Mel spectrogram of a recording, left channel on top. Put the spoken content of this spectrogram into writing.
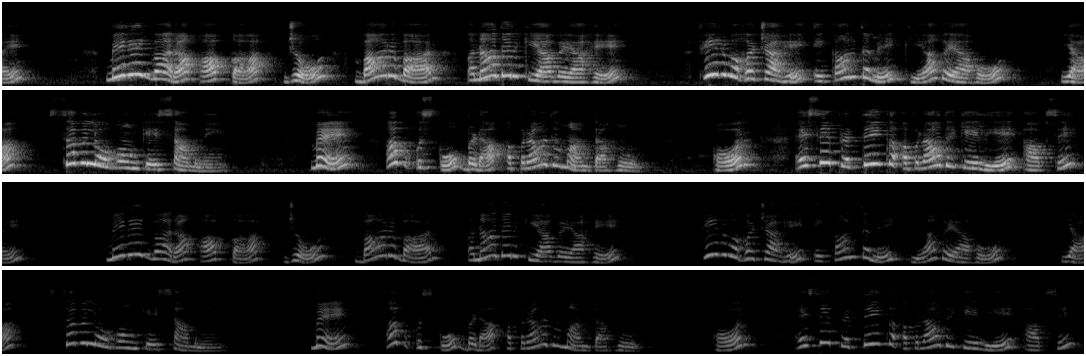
मेरे द्वारा आपका जो बार बार अनादर किया गया है, फिर वह चाहे एकांत में किया गया हो या सब लोगों के सामने, मैं अब उसको बड़ा अपराध मानता हूँ और ऐसे प्रत्येक अपराध के लिए आपसे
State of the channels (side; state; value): right; quieter; 16.6 dB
